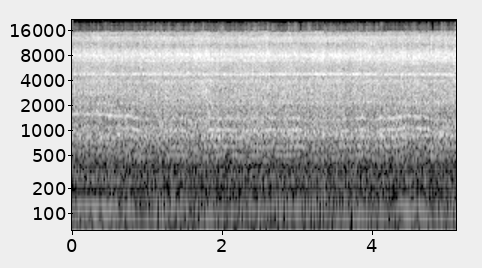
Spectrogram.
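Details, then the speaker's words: Reliant Scimitar Essex V6 pushrod engine after fixing top-end tappet rattle, idle from front: even steady idle with smooth low beat, no ticking or tapping; quiet and healthy. "That's so quiet."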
